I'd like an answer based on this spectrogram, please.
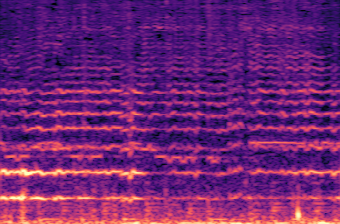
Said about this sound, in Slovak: No mne by to teda pekne nevadilo, takýto zvuk komára. Ja už som zvyknutý, že počas leta toto počujem stále pri hlave.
